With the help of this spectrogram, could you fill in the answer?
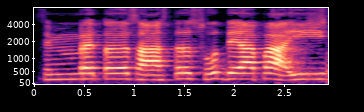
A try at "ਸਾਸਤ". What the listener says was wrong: ਸਸਤਰ ਨਹੀਂ ਹ ਸਾਸਤ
